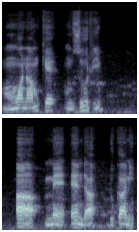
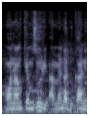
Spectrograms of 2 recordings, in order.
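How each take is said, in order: First: Each word drawn out slowly for learners; slow, careful demo of the sentence; slow model sentence. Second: Said in the usual way. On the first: Shown as a demonstration. Teacher models the Swahili sentence slowly for students. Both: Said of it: "you might say".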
